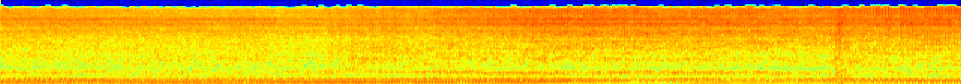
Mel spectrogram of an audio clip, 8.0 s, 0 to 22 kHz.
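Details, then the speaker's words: Dodge Caliber SRT4 first start after a Precision 6266 big turbo install, oil primed, still on the old tune: even, deep idle with a steady low rumble and a slight rev dip. It idles fine with no evident exhaust leaks. "so so well guys i'm going to call that a success uh the car cranks runs fine idle's fine of course we have to do a a new tune for the turbo"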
